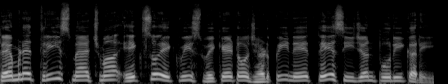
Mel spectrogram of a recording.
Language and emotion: Gujarati, neutral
